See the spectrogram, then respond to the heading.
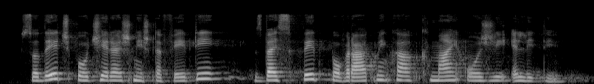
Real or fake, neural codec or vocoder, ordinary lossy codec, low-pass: fake; codec, 24 kHz, 0.9 kbps, WavTokenizer, small release; none; 10.8 kHz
